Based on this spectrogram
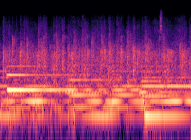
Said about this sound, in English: Once again, could you just clap your hands unto the Lord?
